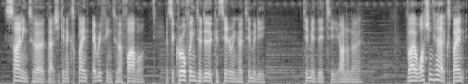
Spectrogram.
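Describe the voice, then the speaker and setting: A man's voice: medium pitch, fairly bright tone, clean tone. A man hosting a let's play, reading visual novel narration aloud and sometimes stumbling and correcting himself.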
